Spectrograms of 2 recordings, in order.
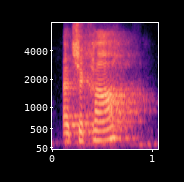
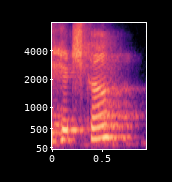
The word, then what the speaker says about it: Hychak: Am I pronouncing that right? Achaka? Hicka. Oh. Hitchka. Okay, I will say Hitchka.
